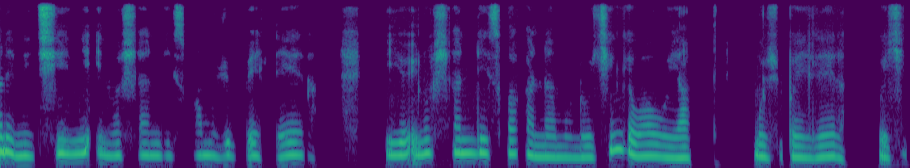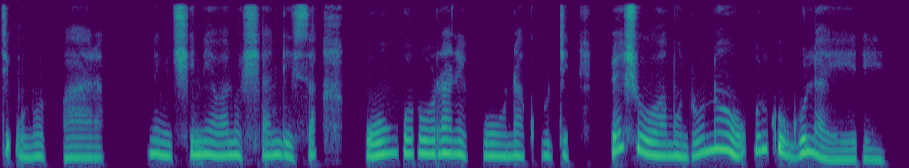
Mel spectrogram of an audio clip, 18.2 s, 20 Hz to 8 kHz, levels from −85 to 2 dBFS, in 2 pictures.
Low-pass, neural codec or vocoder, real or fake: 7.2 kHz; none; real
